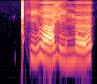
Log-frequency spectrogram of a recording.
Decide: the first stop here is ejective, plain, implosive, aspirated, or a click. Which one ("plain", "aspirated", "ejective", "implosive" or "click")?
click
